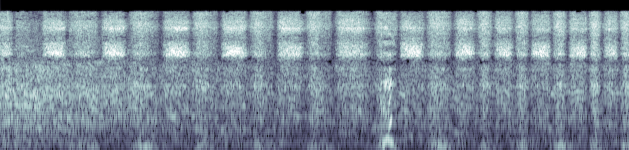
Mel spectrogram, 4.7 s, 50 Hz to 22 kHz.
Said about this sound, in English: And I'm like, oh, I'm getting my breathing in. See, because the average human takes 20,000 breaths a day. So I don't really want to be bothered with breathing later in the day because I'm real busy later today.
